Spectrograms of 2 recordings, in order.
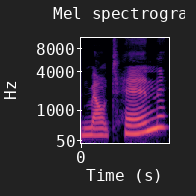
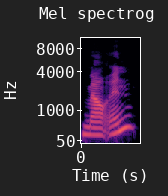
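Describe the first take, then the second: First: The middle t is clearly released. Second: The middle t is a glottal stop. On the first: This would sound odd in the speaker's area. "if I tried to pronounce it correctly" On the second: This is how people in the speaker's area say it. "I have a glottal stop"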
